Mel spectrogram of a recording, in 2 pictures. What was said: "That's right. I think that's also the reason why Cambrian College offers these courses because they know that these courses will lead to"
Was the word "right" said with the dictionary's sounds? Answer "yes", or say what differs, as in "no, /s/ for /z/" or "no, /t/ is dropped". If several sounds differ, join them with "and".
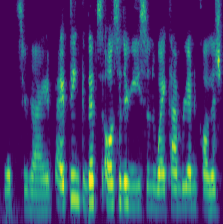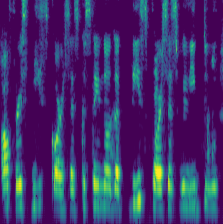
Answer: yes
